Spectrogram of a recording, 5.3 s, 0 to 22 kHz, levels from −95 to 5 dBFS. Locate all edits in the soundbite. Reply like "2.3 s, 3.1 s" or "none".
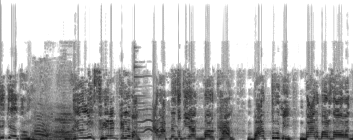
1.1 s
